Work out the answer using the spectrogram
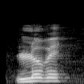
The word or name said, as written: lobe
